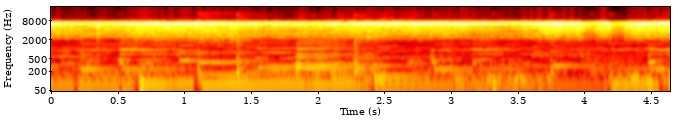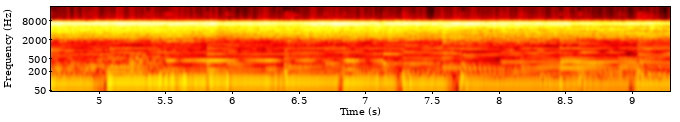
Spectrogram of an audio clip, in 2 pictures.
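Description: Chopped green beans, onion and chili sizzling in a hot frying pan as they are stirred with a wooden spoon, a steady frying hiss, with background music playing underneath.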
